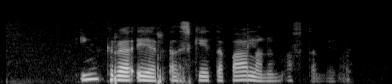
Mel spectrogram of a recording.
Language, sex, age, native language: Icelandic, female, 40-49, Icelandic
